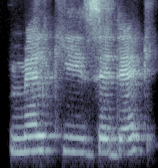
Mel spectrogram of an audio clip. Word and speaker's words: Melchizedek: Melchizedek, pronounced Melchizedek, whose name means king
